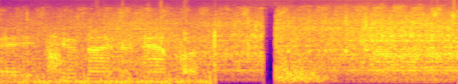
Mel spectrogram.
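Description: A Cavalon autogyro gyroplane's engine roars loud and steady at full throttle for takeoff, a close, continuous propeller drone with a brief dropout, while a pilot talks over it.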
